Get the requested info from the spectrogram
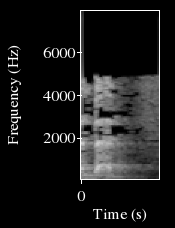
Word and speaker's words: أنبأنا: طيب في بعض الكتب، كتب الحديث زي النسائي، تأتي مثلا كلمة أبنى أبنى أبنى، أيوة دي مقلوبة لكلمة أنبأنا، واضحة؟ تكتب كده أبنى بس تنطق أنبأنا، وضحت كده الرموز؟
